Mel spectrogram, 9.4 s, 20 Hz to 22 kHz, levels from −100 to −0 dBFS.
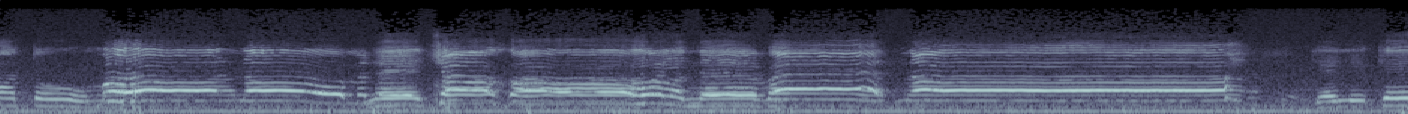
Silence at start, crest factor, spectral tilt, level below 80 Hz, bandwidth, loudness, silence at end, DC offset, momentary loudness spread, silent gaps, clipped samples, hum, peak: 0 s; 14 dB; -4.5 dB/octave; -54 dBFS; 14 kHz; -28 LUFS; 0 s; under 0.1%; 10 LU; none; under 0.1%; none; -14 dBFS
